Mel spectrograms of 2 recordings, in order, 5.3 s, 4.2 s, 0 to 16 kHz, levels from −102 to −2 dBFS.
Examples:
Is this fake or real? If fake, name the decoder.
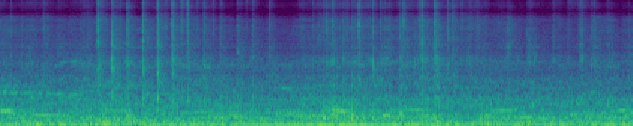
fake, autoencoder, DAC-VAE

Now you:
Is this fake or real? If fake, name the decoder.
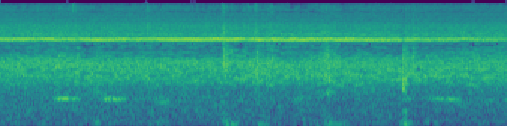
fake, vocoder, Vocos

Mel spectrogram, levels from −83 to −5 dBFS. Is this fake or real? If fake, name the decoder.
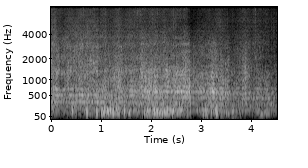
fake, codec, DAC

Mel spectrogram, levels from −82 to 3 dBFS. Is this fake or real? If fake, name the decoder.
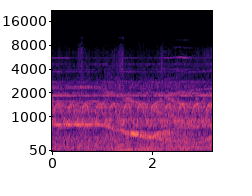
fake, vocoder, BigVGAN v2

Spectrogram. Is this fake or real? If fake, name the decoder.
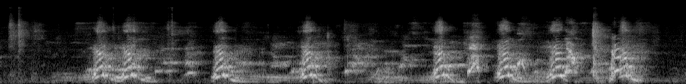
fake, autoencoder, DAC-VAE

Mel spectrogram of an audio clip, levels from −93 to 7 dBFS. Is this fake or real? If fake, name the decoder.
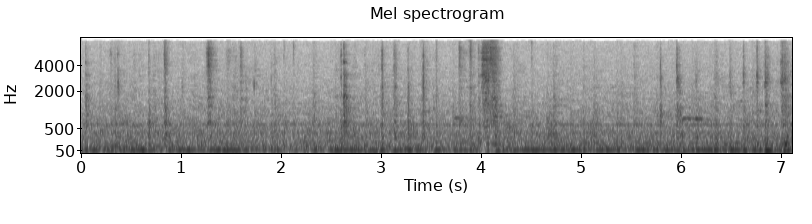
real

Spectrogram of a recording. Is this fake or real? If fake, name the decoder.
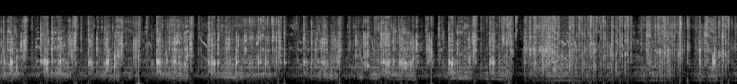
real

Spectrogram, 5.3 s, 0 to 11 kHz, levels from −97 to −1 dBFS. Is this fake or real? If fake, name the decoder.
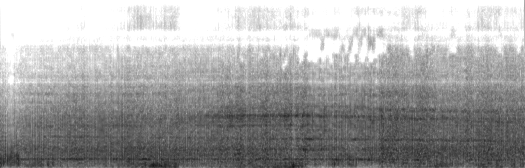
fake, vocoder, Vocos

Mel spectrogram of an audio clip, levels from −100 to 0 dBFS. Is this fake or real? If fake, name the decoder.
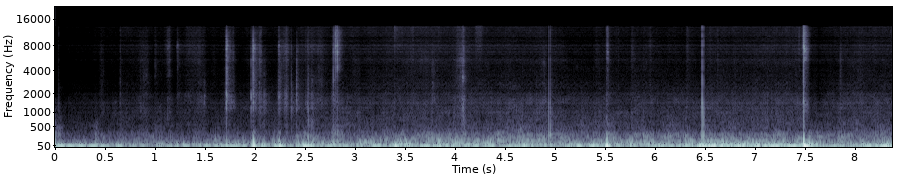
fake, codec, SNAC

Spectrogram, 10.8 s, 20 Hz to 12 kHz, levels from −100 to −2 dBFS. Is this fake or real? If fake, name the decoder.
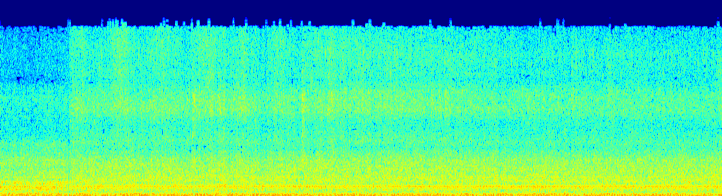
real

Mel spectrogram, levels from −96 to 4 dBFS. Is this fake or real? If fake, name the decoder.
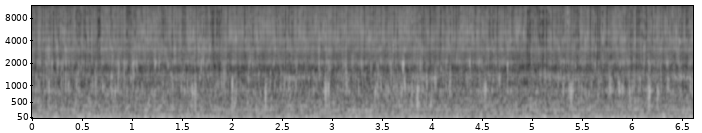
fake, vocoder, BigVGAN v2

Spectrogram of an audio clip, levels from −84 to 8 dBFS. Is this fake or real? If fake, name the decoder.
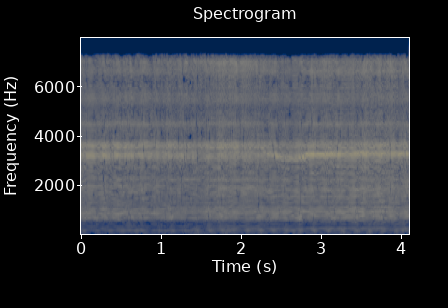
fake, vocoder, BigVGAN v2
